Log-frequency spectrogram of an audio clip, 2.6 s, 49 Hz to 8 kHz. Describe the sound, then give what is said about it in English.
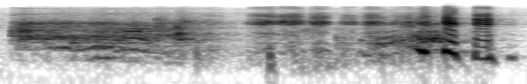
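A small female Shih Tzu dog, about 4 pounds, whines and whimpers in high, wavering tones as she wants attention, then lets out a few short, sharp yappy barks near the end. “She's a Shih Tzu. She's like 4 pounds, right?”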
